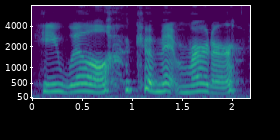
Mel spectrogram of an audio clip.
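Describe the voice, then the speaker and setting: Female, bright crisp-edged tone, chatty book-review monologue, informal, animated, prone to giggling. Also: a little high, slow pace, poor audio. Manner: giggly, laughs often while talking. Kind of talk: casual chatty video monologue.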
